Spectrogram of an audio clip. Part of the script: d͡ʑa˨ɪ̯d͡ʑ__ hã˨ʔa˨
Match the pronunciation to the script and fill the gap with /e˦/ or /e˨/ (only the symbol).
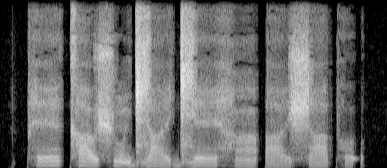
e˦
